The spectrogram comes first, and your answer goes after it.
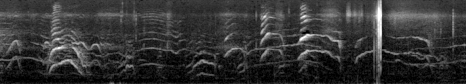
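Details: A three-day-old female puppy from Jig's litter gives soft, scattered, arching whimpers and squeaks over a low hum, with one sharp click near the end.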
